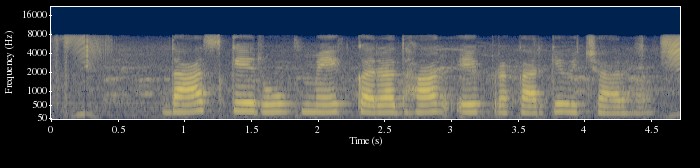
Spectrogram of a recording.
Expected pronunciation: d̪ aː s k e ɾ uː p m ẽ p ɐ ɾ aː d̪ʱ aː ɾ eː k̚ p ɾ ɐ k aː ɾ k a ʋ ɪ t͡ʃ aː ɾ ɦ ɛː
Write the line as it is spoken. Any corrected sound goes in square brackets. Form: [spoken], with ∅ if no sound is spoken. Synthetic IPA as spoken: d̪ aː s k e ɾ uː p m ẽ [k] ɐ ɾ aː d̪ʱ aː ɾ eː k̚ p ɾ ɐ k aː ɾ k [e] ʋ ɪ t͡ʃ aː ɾ ɦ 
